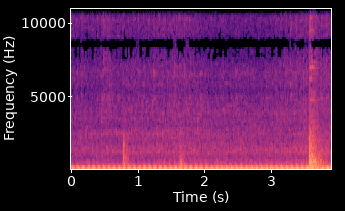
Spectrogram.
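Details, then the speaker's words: TAO 110cc ATV after a swap to a brand-new engine: small single-cylinder idles with an even, steady beat and a few light clicks; no hesitation and far more power than the old low-compression engine; normal idle. "There's no hesitation in that thing. Whoa. Yeah, I wouldn't do that before. No, I didn't have that kind of power."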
